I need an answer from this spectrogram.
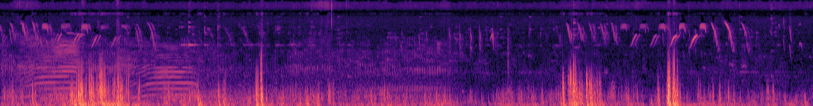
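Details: Large herd of mountain cows heading to the stable through a forest; deep, drawn-out moos with stacked harmonics in the first three seconds, then shorter lowing over rumbling hooves and movement, with faint high chirps above.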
